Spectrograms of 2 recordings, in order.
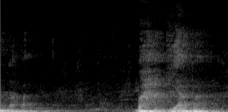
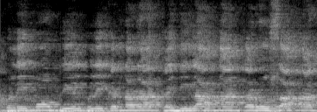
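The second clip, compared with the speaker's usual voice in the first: building fervent list; 8 semitones higher than usual. Acted. Escalating list of misfortunes.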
